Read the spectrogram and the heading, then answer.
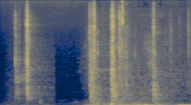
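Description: A door being opened, marked by a few sharp clicks and knocks spread over a broad rustling noise, with a short silent gap near the start and no voices.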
